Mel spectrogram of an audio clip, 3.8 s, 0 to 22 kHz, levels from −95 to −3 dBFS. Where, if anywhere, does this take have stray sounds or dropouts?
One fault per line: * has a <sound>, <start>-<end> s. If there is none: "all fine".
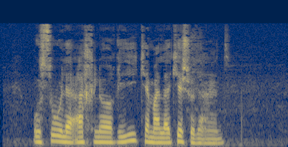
all fine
